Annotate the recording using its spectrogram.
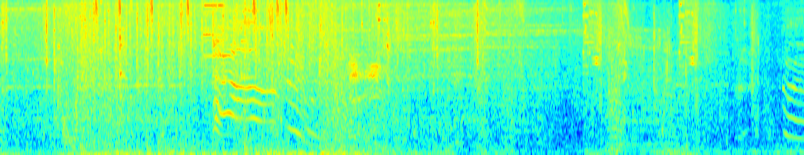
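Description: Rapid gunfire blasts loudly in a video game.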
